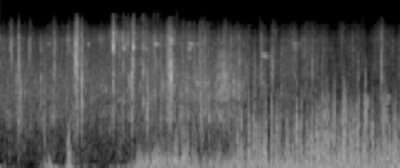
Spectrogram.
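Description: Mountain bike rolling down a loose stony trail: tyres crunching over rock with rapid clicks and rattles. It is quieter at first, then grows loud and rough about a second in as the bike picks up speed.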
